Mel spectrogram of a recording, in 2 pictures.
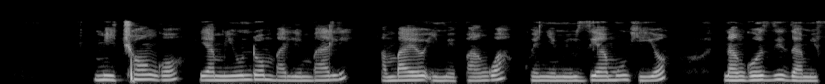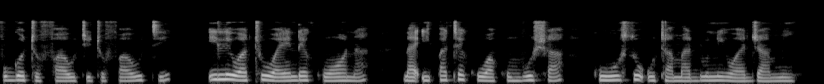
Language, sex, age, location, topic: Swahili, female, 36-49, Kisii, finance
